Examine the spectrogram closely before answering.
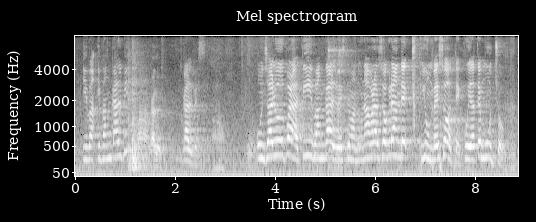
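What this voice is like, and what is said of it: Put-on Colombian Spanish accent. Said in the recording (Spanish): “¿me puedes mandar un saludo con acento colombiano”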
